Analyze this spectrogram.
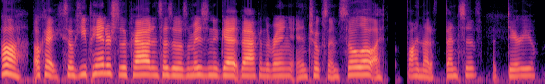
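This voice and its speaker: A woman's voice: mid-range voice, normal speed, a bit bright, no room sound. A woman co-hosting a wrestling recap podcast, reading through segments with sarcastic, exasperated asides. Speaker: podcast co-host. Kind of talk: casual wrestling recap chat.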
